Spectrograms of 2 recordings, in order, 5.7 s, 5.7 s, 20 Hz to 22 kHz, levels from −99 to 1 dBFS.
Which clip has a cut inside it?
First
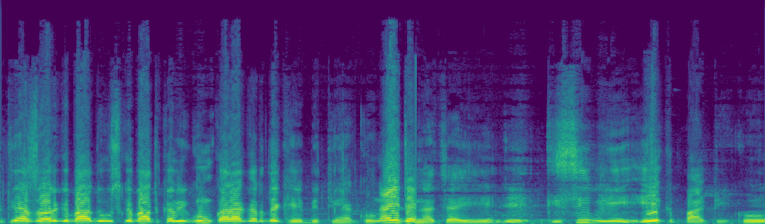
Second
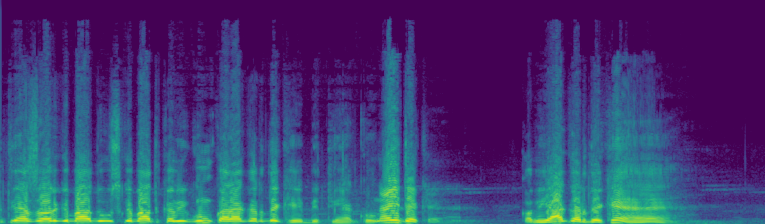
first; 1 cut; at 3.2 s

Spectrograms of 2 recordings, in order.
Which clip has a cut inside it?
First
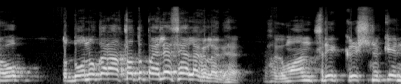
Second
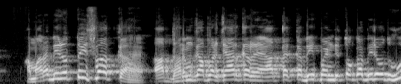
first; 1 cut; at 2.7 s

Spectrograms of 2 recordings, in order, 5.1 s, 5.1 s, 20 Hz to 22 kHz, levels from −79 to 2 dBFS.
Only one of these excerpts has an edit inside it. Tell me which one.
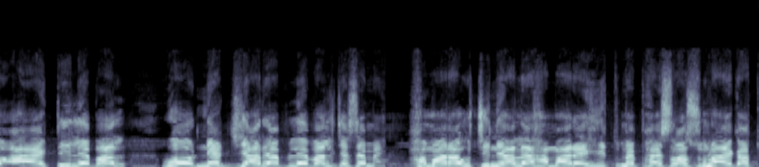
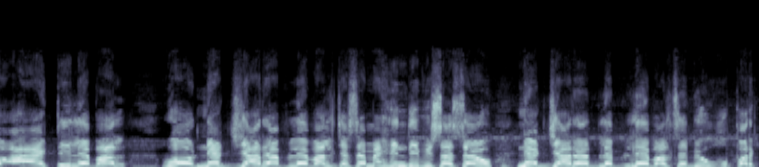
first; 1 cut; at 2.5 s

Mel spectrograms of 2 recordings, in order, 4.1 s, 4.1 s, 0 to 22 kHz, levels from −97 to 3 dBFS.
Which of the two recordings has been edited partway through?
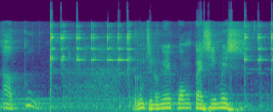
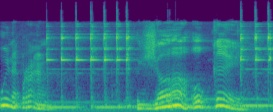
first; 1 cut; at 1.7 s

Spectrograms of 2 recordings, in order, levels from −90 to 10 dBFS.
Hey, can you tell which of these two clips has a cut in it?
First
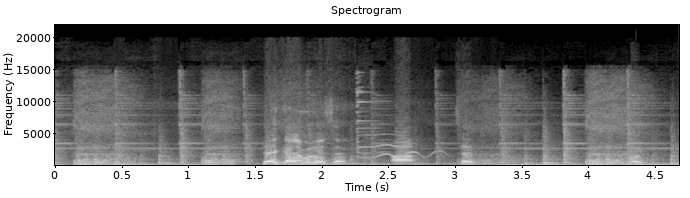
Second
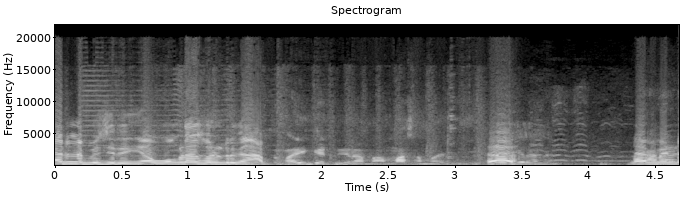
second; 2 cuts; at 1.6 s, 3.0 s

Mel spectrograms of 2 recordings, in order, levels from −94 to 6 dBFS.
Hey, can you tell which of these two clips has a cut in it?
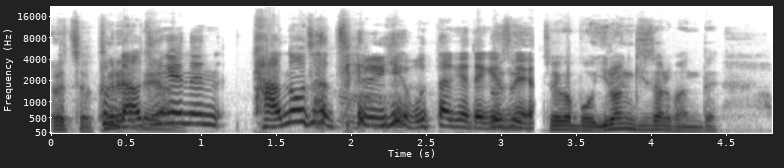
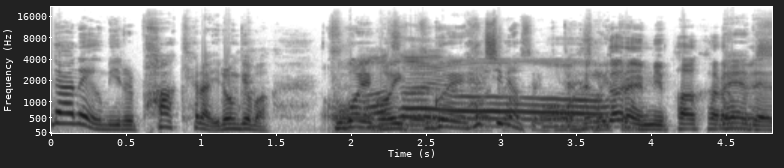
first; 1 cut; at 3.2 s

